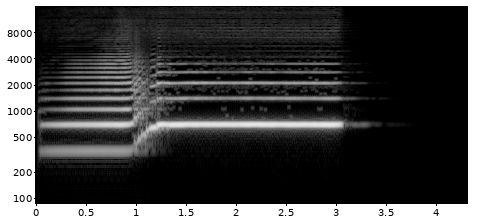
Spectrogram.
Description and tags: A horn glissando from F4 to F5. Recorded with a Zoom h4n placed about a metre behind the bell.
